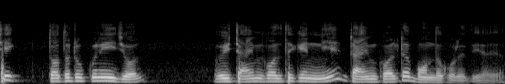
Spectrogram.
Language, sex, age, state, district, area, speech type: Bengali, male, 18-30, West Bengal, North 24 Parganas, urban, spontaneous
